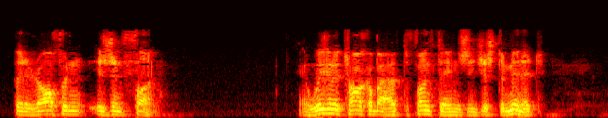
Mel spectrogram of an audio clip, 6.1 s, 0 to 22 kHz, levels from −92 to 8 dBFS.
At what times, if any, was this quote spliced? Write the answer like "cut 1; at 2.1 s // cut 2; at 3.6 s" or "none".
none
